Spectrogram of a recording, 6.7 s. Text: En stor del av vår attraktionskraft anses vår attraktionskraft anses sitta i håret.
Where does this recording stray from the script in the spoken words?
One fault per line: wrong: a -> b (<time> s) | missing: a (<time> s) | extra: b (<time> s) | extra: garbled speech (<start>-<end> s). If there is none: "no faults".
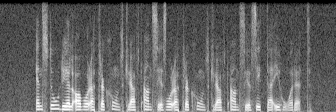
no faults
